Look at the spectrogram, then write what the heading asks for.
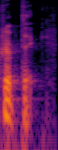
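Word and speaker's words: Crypt1c: mud pack by cryptic Crypt 1C or pronounced cryptic let's create our world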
